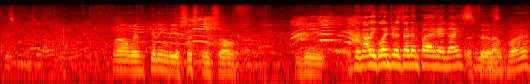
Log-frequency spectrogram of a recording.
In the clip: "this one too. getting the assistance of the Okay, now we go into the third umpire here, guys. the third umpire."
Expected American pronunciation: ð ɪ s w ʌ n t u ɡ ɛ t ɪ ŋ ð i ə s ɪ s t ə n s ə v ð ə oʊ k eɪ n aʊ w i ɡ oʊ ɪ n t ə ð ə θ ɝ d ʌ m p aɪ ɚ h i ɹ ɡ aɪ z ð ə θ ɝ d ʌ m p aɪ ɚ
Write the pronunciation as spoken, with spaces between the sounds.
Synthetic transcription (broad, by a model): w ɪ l w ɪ ɡ ɛ t ɪ ŋ ð i ə s ɪ s t ə n s ə v ð ə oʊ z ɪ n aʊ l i ɡ oʊ ɪ n t ə ð ə θ ɝ d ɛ m p aɪ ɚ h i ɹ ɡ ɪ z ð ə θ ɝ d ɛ m p aɪ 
